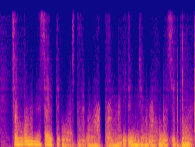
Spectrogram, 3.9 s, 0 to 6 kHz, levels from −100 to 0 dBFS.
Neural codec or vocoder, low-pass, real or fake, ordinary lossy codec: codec, 44.1 kHz, 0.9 kbps, DAC; 5.4 kHz; fake; none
